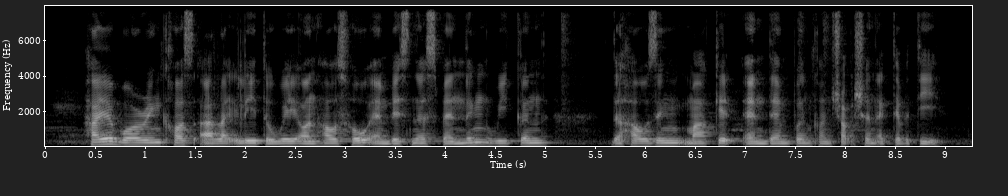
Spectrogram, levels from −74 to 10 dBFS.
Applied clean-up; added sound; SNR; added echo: none; none; none; none.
